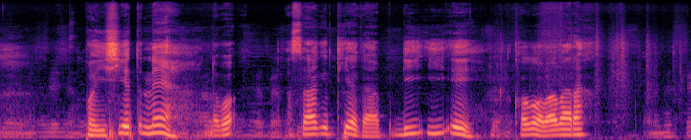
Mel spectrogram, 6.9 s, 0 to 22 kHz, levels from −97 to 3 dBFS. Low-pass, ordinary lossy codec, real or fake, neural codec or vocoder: none; none; real; none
